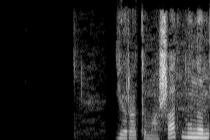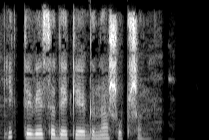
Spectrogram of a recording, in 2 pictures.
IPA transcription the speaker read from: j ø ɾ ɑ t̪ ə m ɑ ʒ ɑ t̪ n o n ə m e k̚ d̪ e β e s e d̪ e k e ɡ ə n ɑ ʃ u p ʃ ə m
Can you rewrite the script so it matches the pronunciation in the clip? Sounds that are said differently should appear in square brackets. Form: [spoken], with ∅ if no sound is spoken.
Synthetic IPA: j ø ɾ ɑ t̪ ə m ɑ [ʃ] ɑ t̪ n [u] n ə m [i] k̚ [t̪] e β e s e d̪ e k e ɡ ə n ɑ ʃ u p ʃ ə [n]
